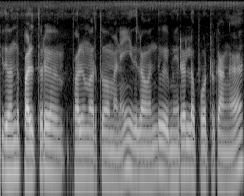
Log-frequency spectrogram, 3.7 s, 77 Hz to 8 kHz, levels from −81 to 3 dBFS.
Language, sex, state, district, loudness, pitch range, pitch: Tamil, male, Tamil Nadu, Namakkal, -23 LUFS, 120-130 Hz, 120 Hz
